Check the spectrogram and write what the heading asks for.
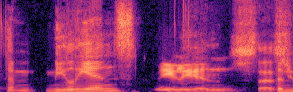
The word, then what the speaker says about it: Melians: are going to attack am I going to pronounce this right? The Melians? Melians, that's right.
